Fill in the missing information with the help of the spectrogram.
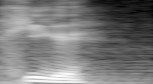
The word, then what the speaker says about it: hygge: No, hace un par de años ya conozco la palabra hige ¿Sabes lo que significa? – No, por supuesto no. – Es una palabra danesa, se escribe H-Y-G-G-E.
